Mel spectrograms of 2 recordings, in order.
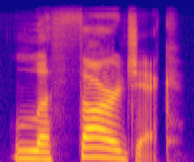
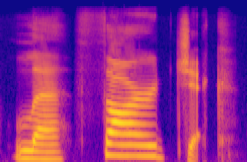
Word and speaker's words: lethargic: Lethargic. Notice the stress is on the middle syllable. Lethargic.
